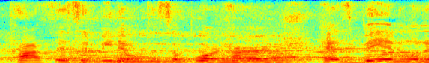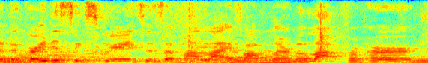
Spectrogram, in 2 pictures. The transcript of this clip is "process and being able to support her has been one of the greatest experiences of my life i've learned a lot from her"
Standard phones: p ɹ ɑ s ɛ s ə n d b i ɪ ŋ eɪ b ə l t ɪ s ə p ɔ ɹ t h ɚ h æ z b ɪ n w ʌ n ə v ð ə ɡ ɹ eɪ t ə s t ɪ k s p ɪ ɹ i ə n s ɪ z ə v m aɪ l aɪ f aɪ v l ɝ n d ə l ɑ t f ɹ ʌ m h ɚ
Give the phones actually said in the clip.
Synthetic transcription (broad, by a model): p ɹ ɑ s ɛ s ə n b i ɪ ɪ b l t ɪ s ə p ɔ ɹ t h ɚ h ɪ z b ɪ n w ʌ n ə v ð ə ɡ ɹ eɪ t ə s t ɪ k s p ɪ ɹ i ə n s ɪ z ə v m aɪ l aɪ f aɪ v l ɝ n d ə l ɑ t f ɹ ʌ m ɚ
